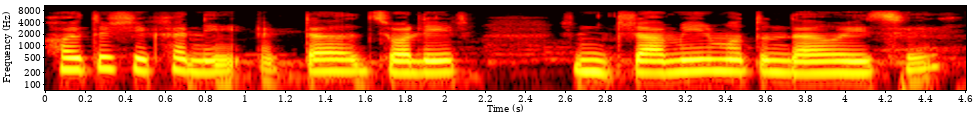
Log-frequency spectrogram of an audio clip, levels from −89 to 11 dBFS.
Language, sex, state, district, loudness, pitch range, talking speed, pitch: Bengali, female, West Bengal, Alipurduar, -15 LUFS, 200-225 Hz, 105 wpm, 210 Hz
